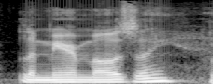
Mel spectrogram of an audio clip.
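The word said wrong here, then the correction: Lorimer Moseley: Lorimer Mosley. Let's call him L. – L.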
